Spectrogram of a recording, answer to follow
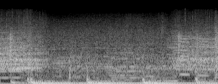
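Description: Live band music with a steady beat and repeating held notes.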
